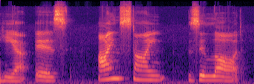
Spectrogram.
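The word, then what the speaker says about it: Szilard: few ways Einstein now I don't know how to pronounce this name s z i l a r d Zill right um I apologize for not being able to pronounce this name or shall I try and see if I can find the audio pronunciation for that okay I've just checked the audio pronunciation I think it's pronounced as zad now what are they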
